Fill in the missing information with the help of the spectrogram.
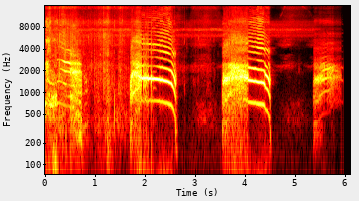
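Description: Male red junglefowl calling while held in the hand: two loud squawking calls, each under a second and falling in pitch at the end, then a shorter, fainter one near the end.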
